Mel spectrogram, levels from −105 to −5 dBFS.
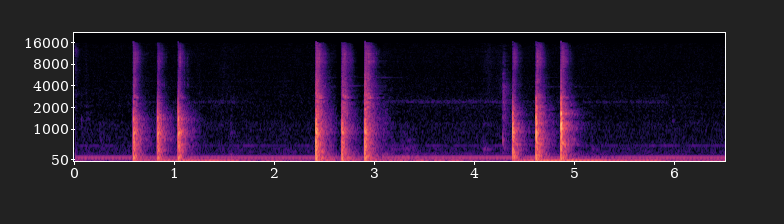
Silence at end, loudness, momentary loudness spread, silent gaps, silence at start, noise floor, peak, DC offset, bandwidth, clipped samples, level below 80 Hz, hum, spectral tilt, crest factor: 0.7 s; -33 LUFS; 11 LU; none; 0.6 s; -60 dBFS; -6 dBFS; under 0.1%; 16 kHz; under 0.1%; -50 dBFS; none; -5.5 dB/octave; 30 dB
